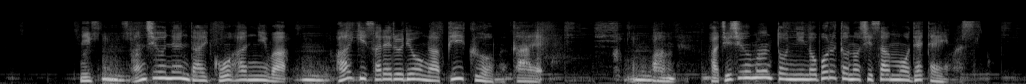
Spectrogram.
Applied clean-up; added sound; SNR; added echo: neural separator model SepFormer DNS4.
